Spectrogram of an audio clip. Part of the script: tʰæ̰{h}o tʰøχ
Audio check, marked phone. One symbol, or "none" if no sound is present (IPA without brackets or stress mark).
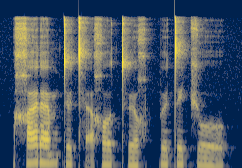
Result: χ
